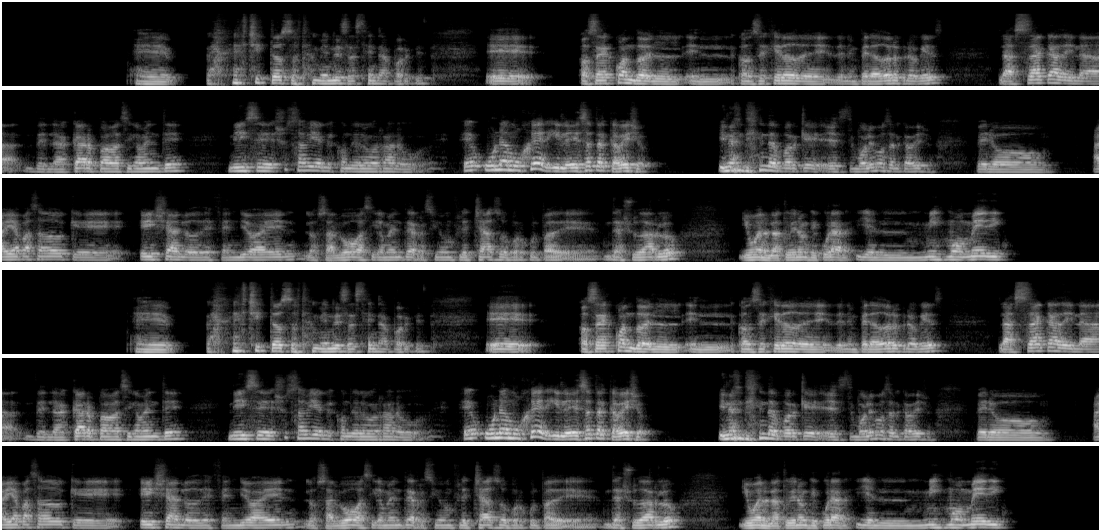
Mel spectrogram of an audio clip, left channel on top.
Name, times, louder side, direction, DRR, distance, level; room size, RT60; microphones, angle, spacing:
voice 1, 1.3-1.7 2.0-5.3 5.8-9.4 10.0-12.8 13.2-17.4 18.1-20.3 20.7-21.4 21.9-32.0, right 1 dB, 20° right, 0.5 m, -20 dB
2.7 x 2.4 x 3.2 m
head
